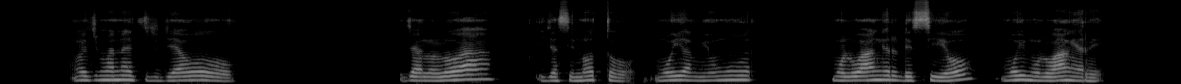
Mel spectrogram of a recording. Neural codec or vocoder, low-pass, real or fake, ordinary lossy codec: codec, 44.1 kHz, 7.8 kbps, DAC; none; fake; none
